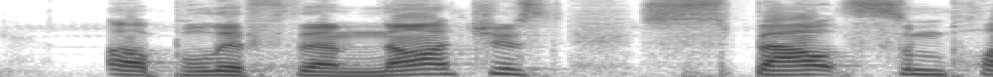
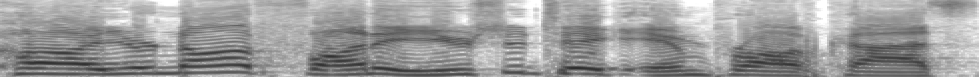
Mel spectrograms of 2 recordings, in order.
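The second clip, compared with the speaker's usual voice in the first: loud, higher mock jeer; taunting brother; 4 semitones higher, 6 dB louder than usual. Imitating his brother mocking his humour, loud taunt. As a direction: imitate a sibling's needling put-down. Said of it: "my brother hadn't constantly been like".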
